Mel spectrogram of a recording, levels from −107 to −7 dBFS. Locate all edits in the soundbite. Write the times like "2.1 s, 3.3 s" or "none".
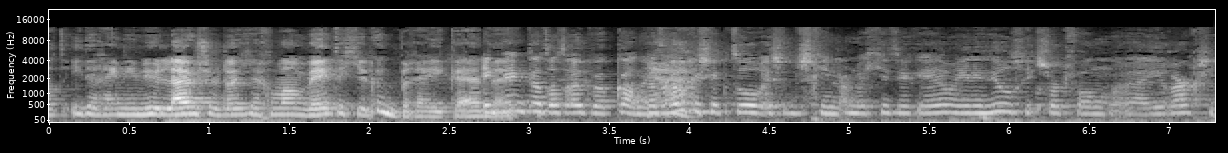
2.0 s, 3.7 s, 4.1 s, 4.9 s, 6.2 s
